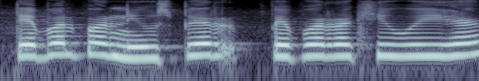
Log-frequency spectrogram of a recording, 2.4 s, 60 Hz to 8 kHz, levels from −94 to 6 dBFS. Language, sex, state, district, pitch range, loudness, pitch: Hindi, female, Jharkhand, Ranchi, 270-285 Hz, -14 LUFS, 275 Hz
